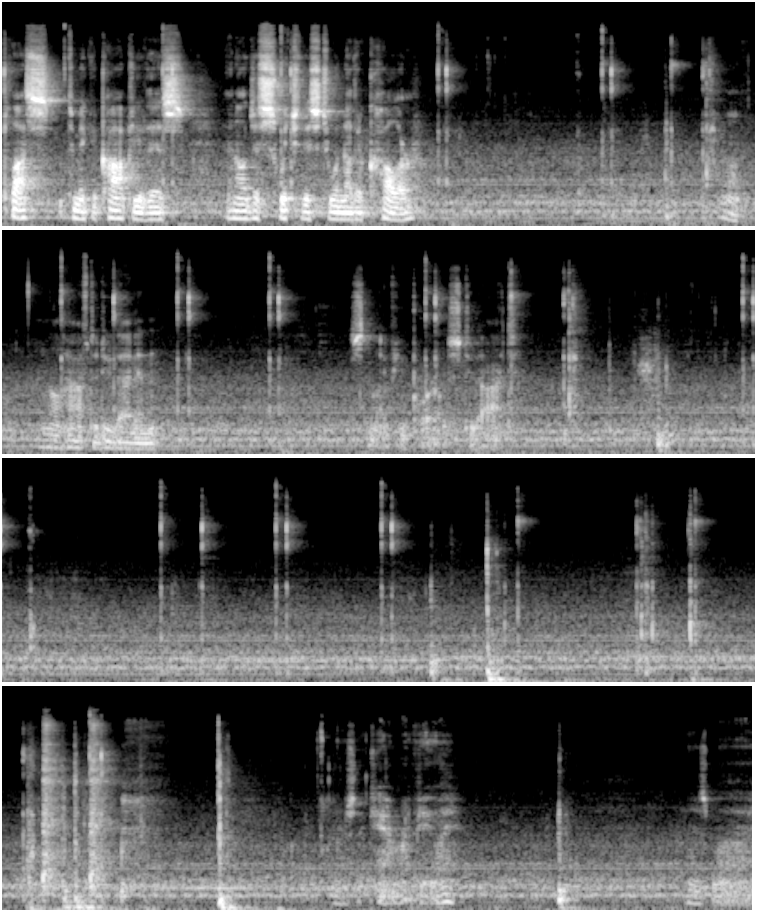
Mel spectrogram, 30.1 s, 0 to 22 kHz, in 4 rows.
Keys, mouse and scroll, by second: 4.4-6.3 drag, 6.7-8.1 middle drag, 8.1-11.6 drag, 15.0-19.6 drag, 19.9 a, 23.3 ctrl+s, 24.8 KP_0.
